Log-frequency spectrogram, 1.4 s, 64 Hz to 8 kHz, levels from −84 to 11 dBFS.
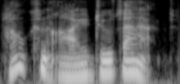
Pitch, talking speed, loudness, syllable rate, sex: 115 Hz, 220 wpm, -16 LUFS, 4.1 syllables/s, male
